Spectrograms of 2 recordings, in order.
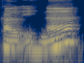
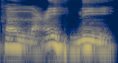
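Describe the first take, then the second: First: The word ends with an a vowel. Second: The word ends with an i vowel. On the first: The speaker calls it wrong. "nggak boleh dibaca" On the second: The speaker calls it right. "kafnya diartikan seperti"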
